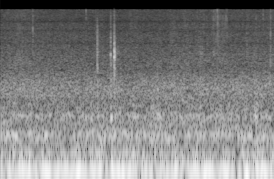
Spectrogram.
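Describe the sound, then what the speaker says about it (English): Honey bees buzzing inside a crowded hive brood chamber, a steady low drone that is faint and constant, with a few brief higher flickers and no talking. "I've got a brood chamber here full of bees going right across"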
